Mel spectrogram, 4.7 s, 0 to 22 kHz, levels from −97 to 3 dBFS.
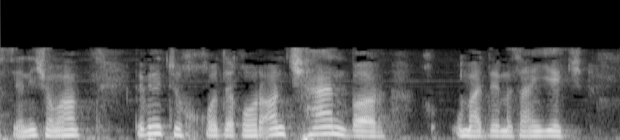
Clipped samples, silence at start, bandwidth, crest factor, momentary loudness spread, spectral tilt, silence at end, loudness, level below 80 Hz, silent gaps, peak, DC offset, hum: under 0.1%; 0 s; 5.4 kHz; 16 dB; 6 LU; -9 dB/octave; 0.3 s; -16 LUFS; -32 dBFS; none; 0 dBFS; under 0.1%; none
